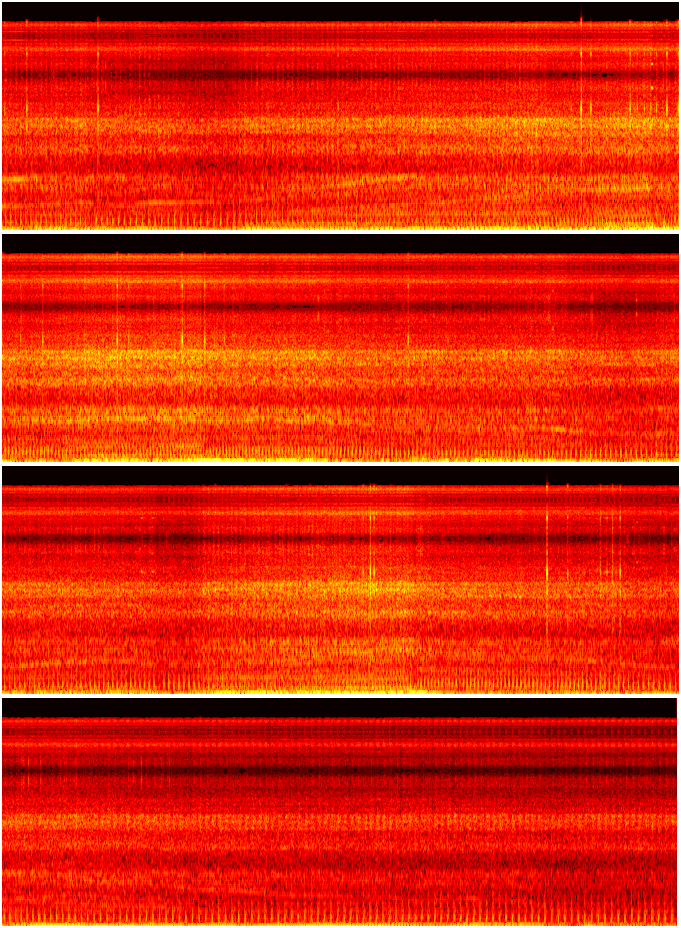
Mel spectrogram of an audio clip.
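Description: Go-kart running on track, its engine pitch rising and falling repeatedly as it speeds up and slows through the corners, over a heavy low rumble.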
